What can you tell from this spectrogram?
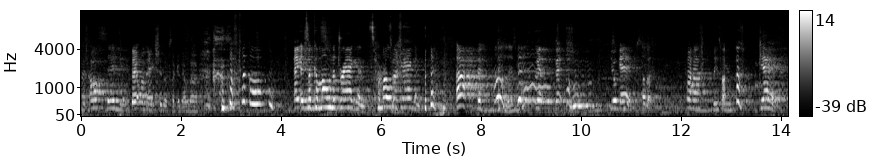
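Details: Tourette syndrome with vocal tics in a person speaking in public at a museum.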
